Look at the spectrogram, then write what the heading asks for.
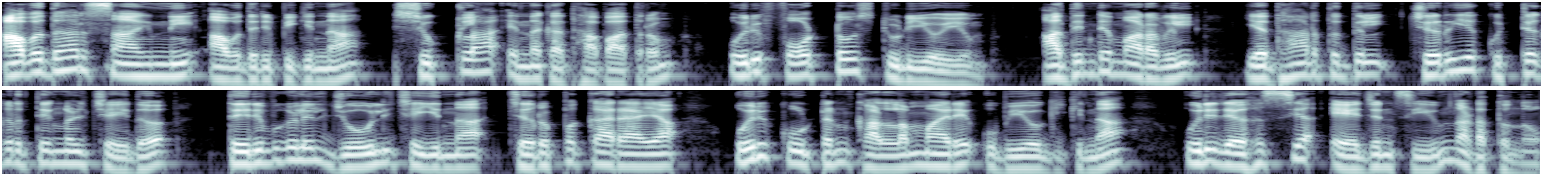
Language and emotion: Malayalam, neutral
